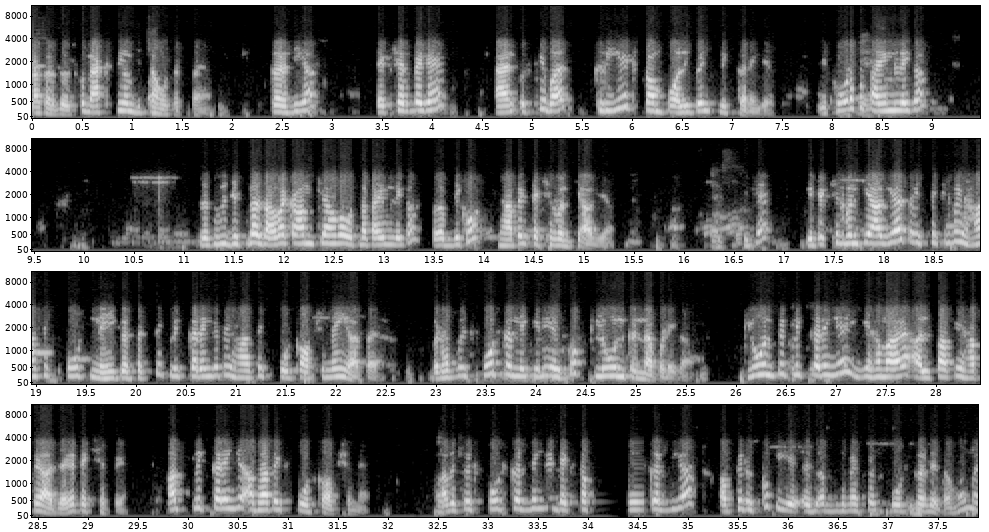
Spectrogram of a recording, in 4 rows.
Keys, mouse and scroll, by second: 2.9 click, 6.0 click, 19.2 click, 24.2 click, 25.6-28.7 drag, 31.9 click.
